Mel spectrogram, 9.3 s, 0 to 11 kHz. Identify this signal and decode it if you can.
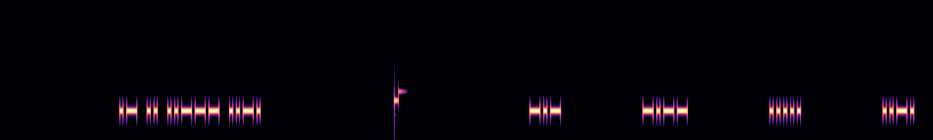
Morse code, heard as a keyed tone, about 36 wpm, spaced as for 15 wpm, 700 Hz. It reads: AI2F KY5F
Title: USA Call Signs - 4 Characters - 8x Character Spacing - 35wpm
